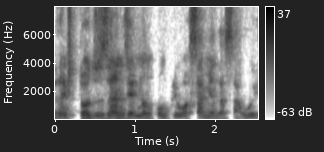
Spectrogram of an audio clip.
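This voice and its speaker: Somewhat breathy man's voice, fairly high in pitch, at a fairly quick pace. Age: 70s. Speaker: politician and public health manager. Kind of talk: interview.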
